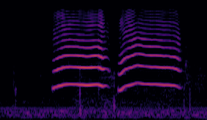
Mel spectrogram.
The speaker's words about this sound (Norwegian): En dame i moden alder går på på Frogner og holder en lapp foran en skjerm, før jeg hører et lite pip som jeg nesten hadde glemt at eksisterte.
